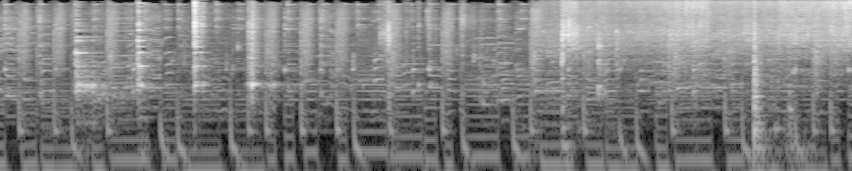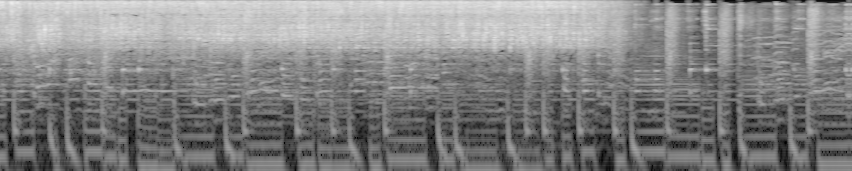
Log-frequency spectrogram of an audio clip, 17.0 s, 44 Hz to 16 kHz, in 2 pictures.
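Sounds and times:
background music with a beat: 0.0 - 17.0
water splashing into metal strainer: 5.6 - 14.6.

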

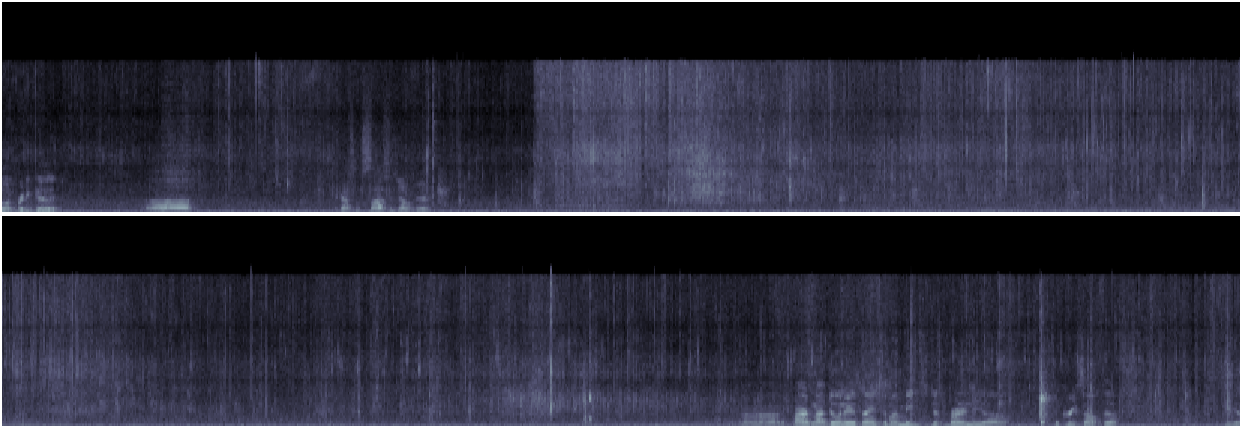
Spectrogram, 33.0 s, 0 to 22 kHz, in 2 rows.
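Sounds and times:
meat sizzling on a grill: 0.0 - 33.0.

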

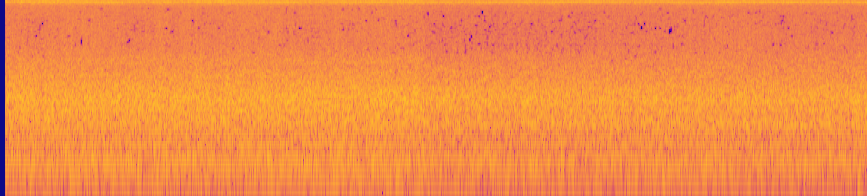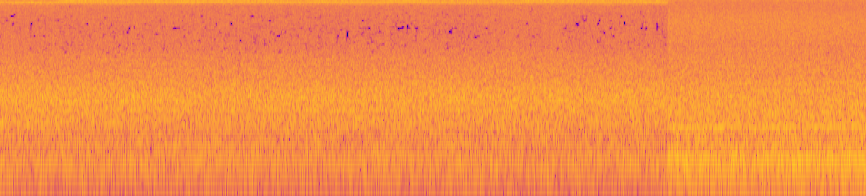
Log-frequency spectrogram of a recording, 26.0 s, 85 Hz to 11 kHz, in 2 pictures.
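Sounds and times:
faint high whine: 0.2 - 26.0
jet aircraft rushing noise: 22.6 - 26.0.

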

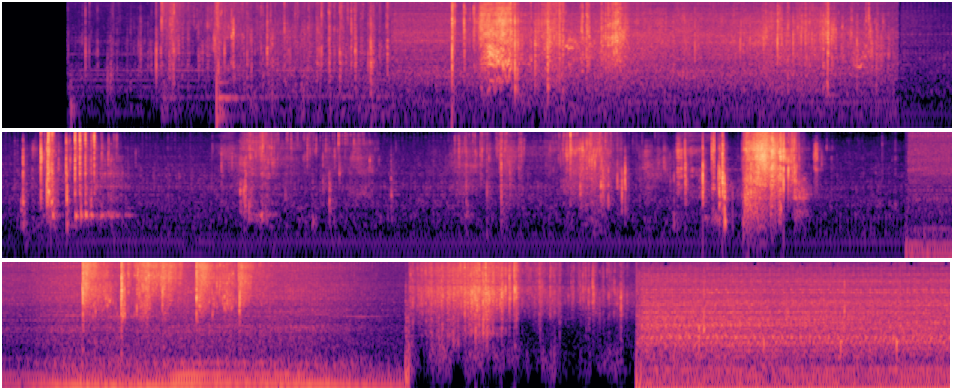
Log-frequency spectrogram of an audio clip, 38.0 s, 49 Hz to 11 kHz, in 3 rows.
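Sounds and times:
light crackling under tyre: 1.0 - 13.6, 14.3 - 37.9
car engine rumbling: 1.5 - 21.3, 23.8 - 30.8, 33.8 - 37.9
watermelon cracking and crunching: 1.8 - 5.2, 6.0 - 11.8, 15.6 - 17.9, 18.6 - 23.7, 30.8 - 33.8
tyre crushing plastic bottle: 1.9 - 5.2, 30.8 - 33.8
paint squishing spurt: 15.6 - 17.8, 18.6 - 21.7.

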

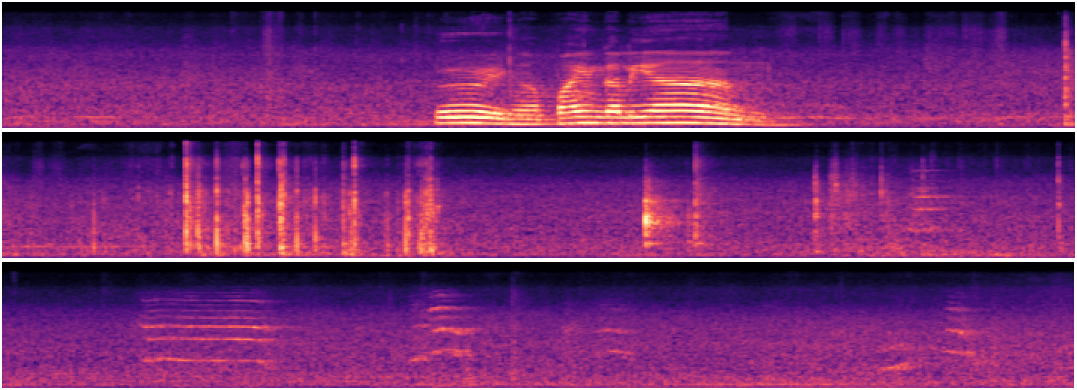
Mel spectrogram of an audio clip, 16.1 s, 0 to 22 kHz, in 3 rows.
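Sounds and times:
cat meowing: 9.8 - 10.2, 11.4 - 14.0.

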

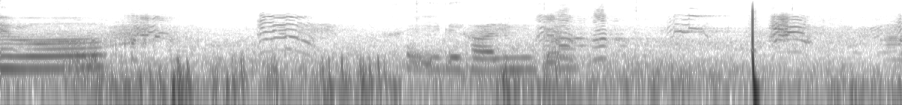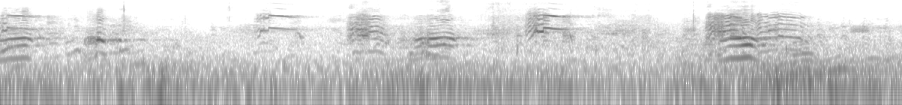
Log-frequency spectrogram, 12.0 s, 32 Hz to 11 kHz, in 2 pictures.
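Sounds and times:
geese honking: 3.6 - 6.9, 7.6 - 12.0.

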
